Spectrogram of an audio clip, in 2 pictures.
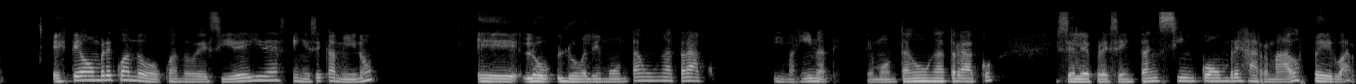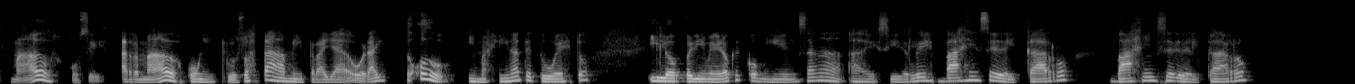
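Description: Throughout the speech, Opus voice compression is running in hybrid mode: a linear-prediction coder handles the band up to 8 kHz and a transform layer codes the top of a fullband signal. The damage is plainly audible and points to a rate near 16 kbps in 20 ms frames. The excitation is quantised coarsely, so the speech comes across hoarse and slightly robotic.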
